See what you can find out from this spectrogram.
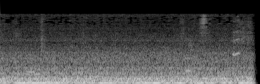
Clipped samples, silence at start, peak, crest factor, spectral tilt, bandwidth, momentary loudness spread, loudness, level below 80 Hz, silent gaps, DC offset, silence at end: under 0.1%; 0 s; -6 dBFS; 10 dB; -7 dB/octave; 11.5 kHz; 1 LU; -18 LUFS; -20 dBFS; none; under 0.1%; 0.05 s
